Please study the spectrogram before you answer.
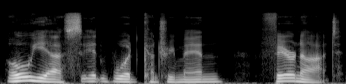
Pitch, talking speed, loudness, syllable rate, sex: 125 Hz, 105 wpm, -17 LUFS, 3.0 syllables/s, male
